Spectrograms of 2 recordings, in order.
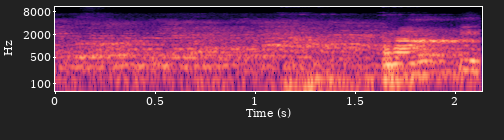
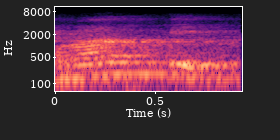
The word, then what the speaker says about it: भांति: भ्रांति नहीं है, भांति। भ्रांति लोगों का उच्चारण रहेगा, भांति है।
